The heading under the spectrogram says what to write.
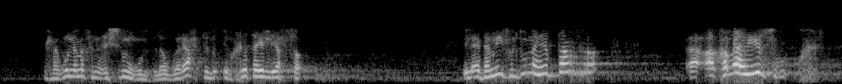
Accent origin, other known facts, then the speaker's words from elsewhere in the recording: Egypt; عندما يدخل عندنا في مصر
